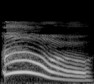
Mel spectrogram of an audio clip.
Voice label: "ohhhh", commentators; bowling; Gutterball 3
